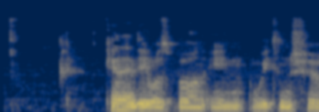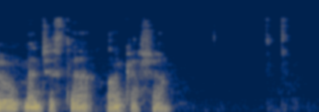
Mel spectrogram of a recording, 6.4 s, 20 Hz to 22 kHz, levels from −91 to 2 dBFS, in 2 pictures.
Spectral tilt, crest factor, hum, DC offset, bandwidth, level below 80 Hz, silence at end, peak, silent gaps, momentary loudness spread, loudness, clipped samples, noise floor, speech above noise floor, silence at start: -7.5 dB/octave; 18 dB; none; under 0.1%; 11.5 kHz; -54 dBFS; 1.5 s; -8 dBFS; none; 15 LU; -26 LUFS; under 0.1%; -83 dBFS; 58 dB; 0.6 s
